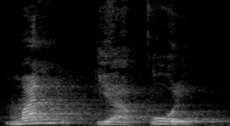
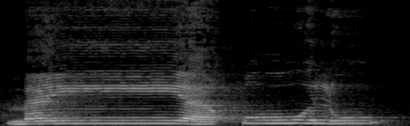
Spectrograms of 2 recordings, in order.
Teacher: Yang benar adalah memasukkan atau mengidghamkan dengan disertai suara mendengung. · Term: idgham bi gunnah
